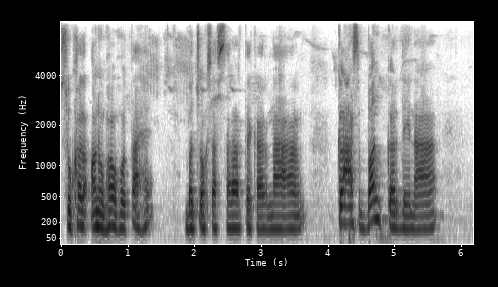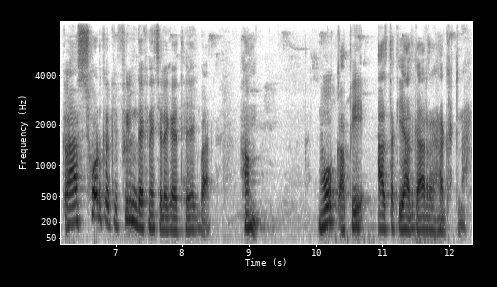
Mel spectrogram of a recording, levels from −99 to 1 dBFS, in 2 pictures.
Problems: none marked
